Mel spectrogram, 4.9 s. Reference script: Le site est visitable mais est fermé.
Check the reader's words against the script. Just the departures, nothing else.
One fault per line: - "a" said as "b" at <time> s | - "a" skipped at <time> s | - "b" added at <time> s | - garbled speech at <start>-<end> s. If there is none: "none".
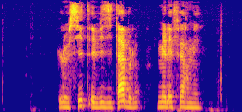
none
